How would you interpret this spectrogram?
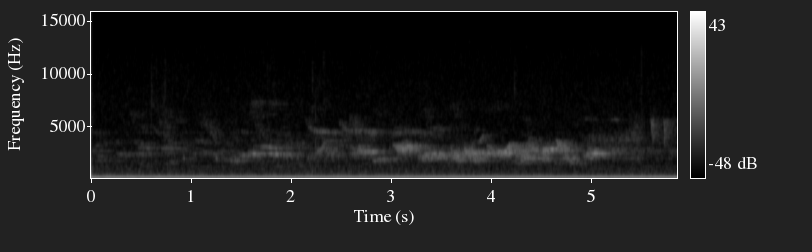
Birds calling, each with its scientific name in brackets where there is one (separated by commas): Iiwi (Drepanis coccinea), Red-billed Leiothrix (Leiothrix lutea)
